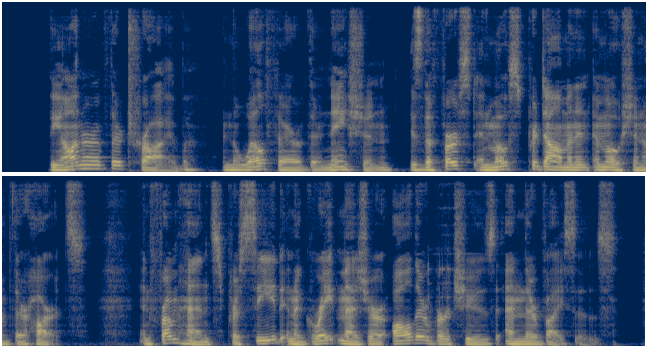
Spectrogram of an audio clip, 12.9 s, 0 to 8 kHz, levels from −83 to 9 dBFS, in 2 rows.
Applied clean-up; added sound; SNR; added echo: neural mask model DeepFilterNet 3.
